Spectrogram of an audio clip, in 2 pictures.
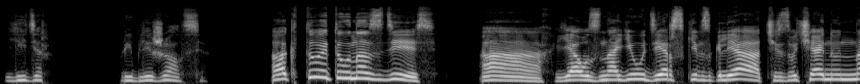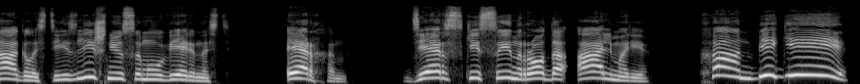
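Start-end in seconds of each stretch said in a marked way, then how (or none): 2.7-15.1 loud, drawn-out taunting villain; mocking villain leader. Rebel leader recognising the insolent Erkhan, taunting. Villain sizes up his enemy. 15.6-17.1 very high, loud warning cry; desperate scream. A narrator's reading. Heroine warning Erkhan to run, screaming. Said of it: "закричала я".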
